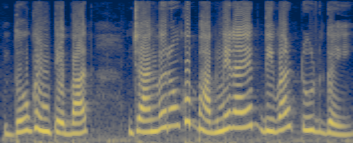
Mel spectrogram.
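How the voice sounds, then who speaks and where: A woman's voice: sits high, expressive, normal speed, a little mellow, no room sound. A woman narrating a scripted moral story for children.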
